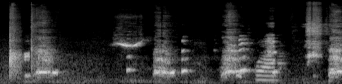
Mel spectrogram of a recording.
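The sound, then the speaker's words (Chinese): A household dog barks, yips and whines in a few short bursts, mixed in among people talking. “这是卡尔家的狗吗？ 对，卡尔家的狗。刚刚狗反对你的说法”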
